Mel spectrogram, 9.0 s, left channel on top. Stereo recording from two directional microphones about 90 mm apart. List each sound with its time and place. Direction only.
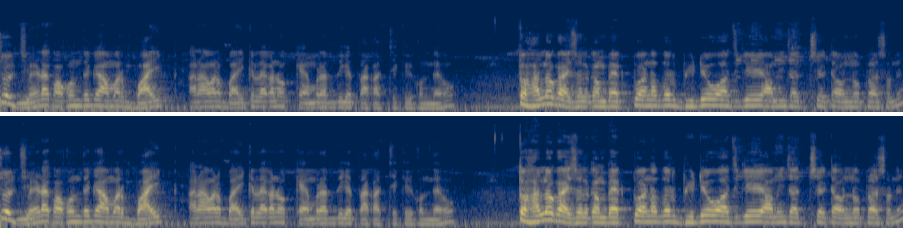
0.0 s a man's voice: 35° right (ahead or behind)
